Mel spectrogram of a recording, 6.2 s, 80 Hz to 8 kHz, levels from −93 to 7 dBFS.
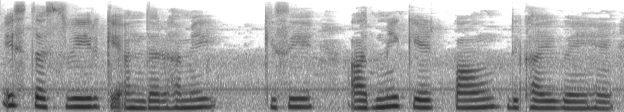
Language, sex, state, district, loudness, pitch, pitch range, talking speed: Hindi, female, Mizoram, Aizawl, -16 LUFS, 205 Hz, 190-220 Hz, 115 wpm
